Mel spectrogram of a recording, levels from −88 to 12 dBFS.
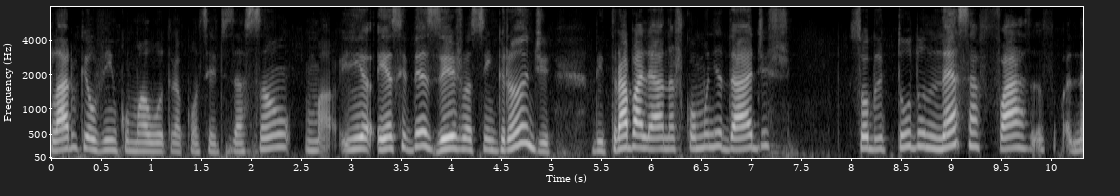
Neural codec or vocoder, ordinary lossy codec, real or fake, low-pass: codec, 16 kHz, 2 kbps, X-Codec, HuBERT features, trained on LibriSpeech; none; fake; none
